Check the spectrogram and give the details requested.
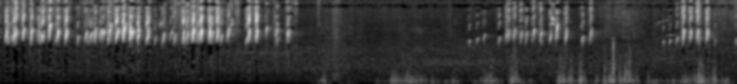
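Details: European goldfinch sound for encouraging other goldfinches to sing: fast high twittering in the first seconds, then sparser chirps over low thumping, rumbling noises in the second half.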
